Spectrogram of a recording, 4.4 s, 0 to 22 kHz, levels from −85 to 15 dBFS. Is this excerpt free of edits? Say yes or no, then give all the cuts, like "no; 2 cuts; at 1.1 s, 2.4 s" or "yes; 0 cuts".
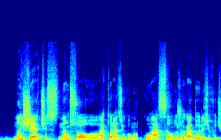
no; 2 cuts; at 2.2 s, 2.7 s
